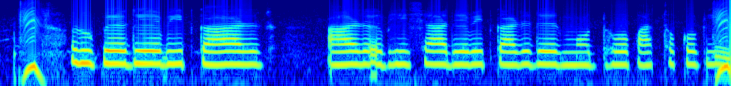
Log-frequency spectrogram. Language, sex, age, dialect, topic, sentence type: Bengali, female, 18-24, Northern/Varendri, banking, question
